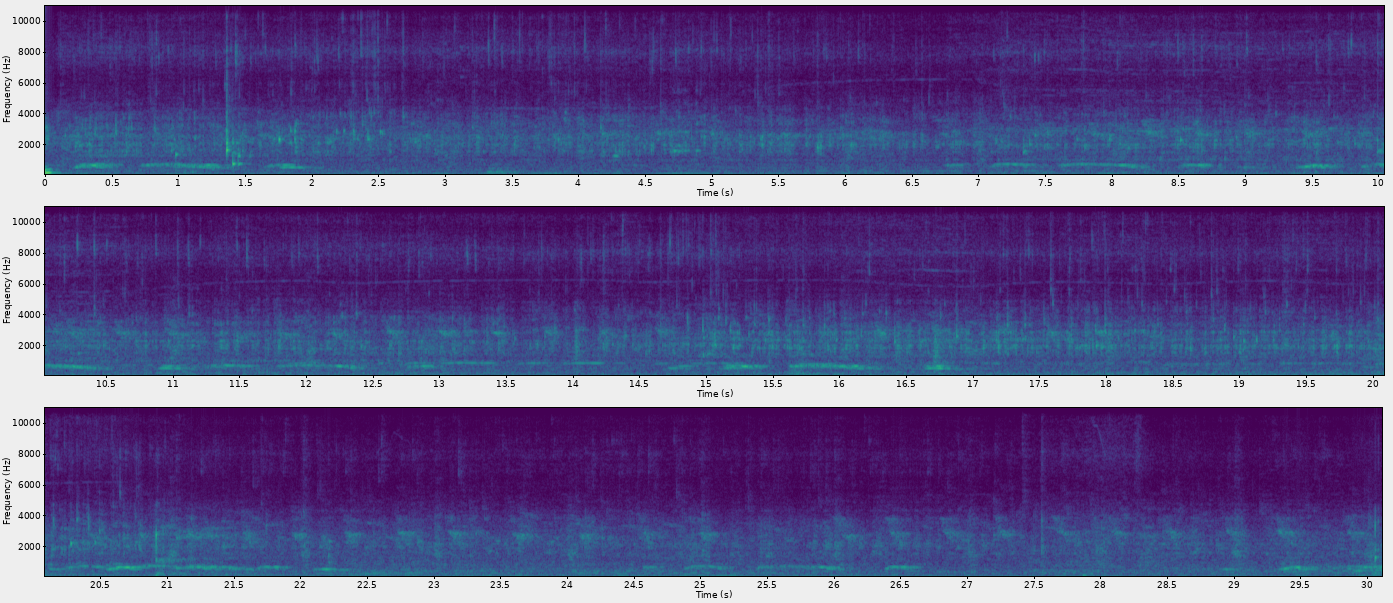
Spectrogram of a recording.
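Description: Aquarium saltwater trickling and dripping as a swing-arm hydrometer is dipped into the tank and filled for a salinity reading. A sharp tap comes about a second and a half in.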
